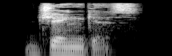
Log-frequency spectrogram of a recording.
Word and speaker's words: Genghis: Greg makes a point to pronounce the name correctly, with a soft G, Genghis.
